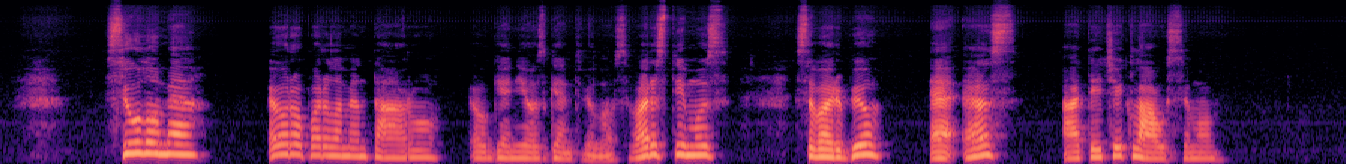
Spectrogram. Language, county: Lithuanian, Marijampolė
